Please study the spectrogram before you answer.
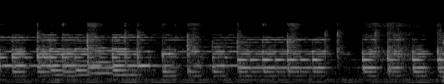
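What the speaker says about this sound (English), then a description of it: "Sorry, that's my phone." A mobile phone ringtone plays a bright repeating melodic pattern, close and clear, looping several times with short gaps and no talking over it.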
